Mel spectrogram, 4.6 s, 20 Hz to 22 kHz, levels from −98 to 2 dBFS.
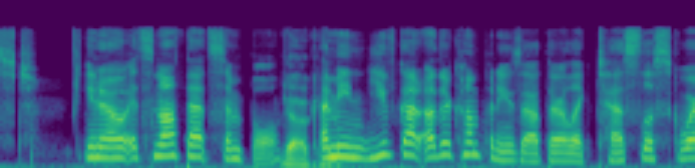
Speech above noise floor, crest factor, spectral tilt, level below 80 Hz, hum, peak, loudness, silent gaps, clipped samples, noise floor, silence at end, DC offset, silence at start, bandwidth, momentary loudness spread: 21 dB; 18 dB; -4.5 dB/octave; -48 dBFS; none; -4 dBFS; -22 LUFS; none; under 0.1%; -43 dBFS; 0 s; under 0.1%; 0 s; 12 kHz; 7 LU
